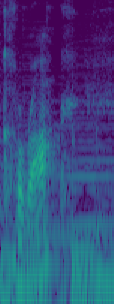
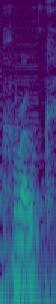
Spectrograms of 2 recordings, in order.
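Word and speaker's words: Korok: Um, and then they showed how the Koro mask works, which I guess is actually pronounced Korac. I've always said Karo.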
